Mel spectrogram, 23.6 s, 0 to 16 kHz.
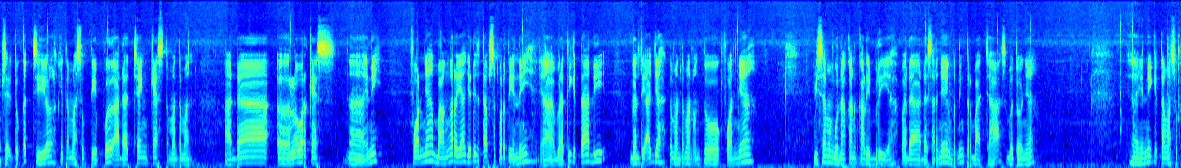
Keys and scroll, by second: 9.9 t, 10.8 ctrl+a, 13.4 ctrl+t, 15.9-17.2 typing, 23.3 0, 23.5 Return.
